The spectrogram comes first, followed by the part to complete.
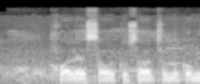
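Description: A man's voice speaking in an interview; speech is the only sound that stands out.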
